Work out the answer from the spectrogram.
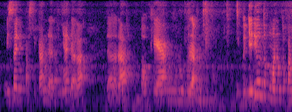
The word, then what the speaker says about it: lochia: Ya, walaupun tulisannya lochia, dibacanya adalah lokea.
